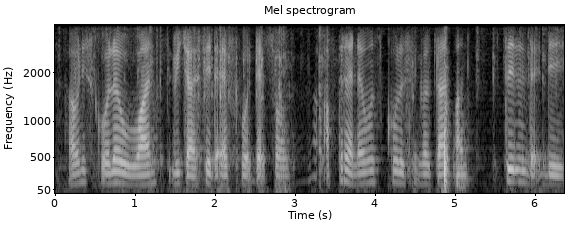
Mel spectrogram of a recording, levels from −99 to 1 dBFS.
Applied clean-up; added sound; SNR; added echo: neural mask model RNNoise.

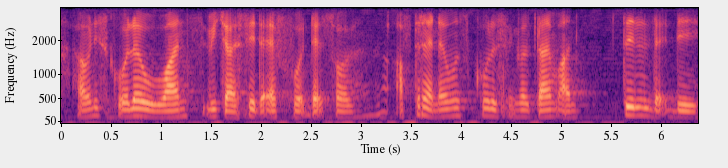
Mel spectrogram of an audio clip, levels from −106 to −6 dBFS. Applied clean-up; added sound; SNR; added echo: none; none; none; none.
